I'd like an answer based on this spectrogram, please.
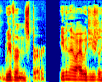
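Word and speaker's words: Wyvernspur: And yes, apparently it is pronounced Wyvernsper, even though I would usually say Wyvern.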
